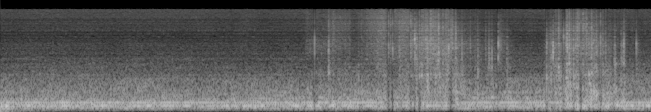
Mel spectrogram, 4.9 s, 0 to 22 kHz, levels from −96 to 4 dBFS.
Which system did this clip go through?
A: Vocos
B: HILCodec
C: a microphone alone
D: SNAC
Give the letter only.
D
